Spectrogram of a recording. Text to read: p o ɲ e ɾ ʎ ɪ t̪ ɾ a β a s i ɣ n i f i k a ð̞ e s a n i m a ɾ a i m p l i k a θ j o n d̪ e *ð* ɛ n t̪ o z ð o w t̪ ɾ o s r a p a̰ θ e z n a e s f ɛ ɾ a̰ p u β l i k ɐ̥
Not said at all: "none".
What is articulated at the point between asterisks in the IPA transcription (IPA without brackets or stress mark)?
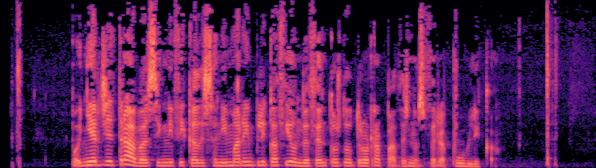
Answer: θ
